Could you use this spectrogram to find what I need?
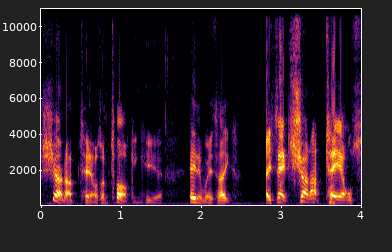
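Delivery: put-on fed-up angry snapping, pitch climbing. Retelling how Sonic snaps at Tails who keeps repeating: imitating Sonic snapping angrily. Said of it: "Sonic just eventually snaps and goes".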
